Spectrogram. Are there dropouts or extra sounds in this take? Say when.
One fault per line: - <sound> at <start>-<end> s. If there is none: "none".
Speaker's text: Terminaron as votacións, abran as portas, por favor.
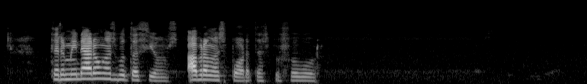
none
